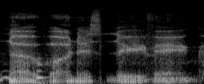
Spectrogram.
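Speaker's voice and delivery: very deep, low, creaky, rough dark voice. Retelling what Kat heard another voice say: much darker voice. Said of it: "I heard a much darker voice".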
